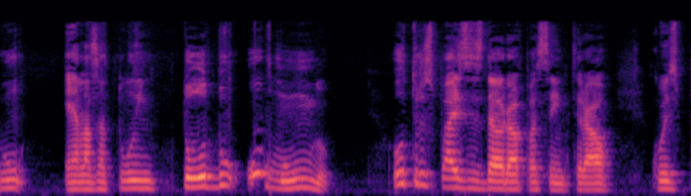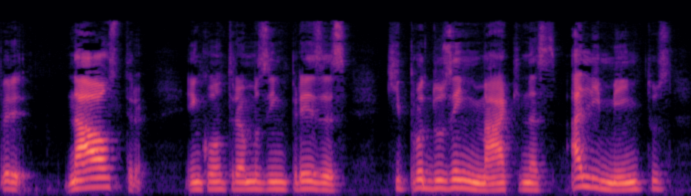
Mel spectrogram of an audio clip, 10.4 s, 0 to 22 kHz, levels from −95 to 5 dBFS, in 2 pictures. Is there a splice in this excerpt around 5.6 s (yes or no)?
yes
